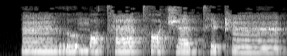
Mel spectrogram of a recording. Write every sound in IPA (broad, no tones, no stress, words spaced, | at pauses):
æ̃ːrʊ mɒtʰætʰɒ t͡ʃæɖtʰɪʈʰæ̃ː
